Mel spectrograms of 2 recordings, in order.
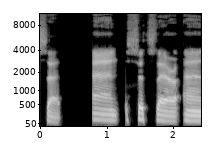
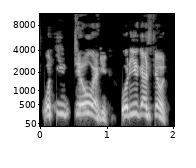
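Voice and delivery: surprised; 10 semitones higher than usual. Retold or imitated. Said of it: "Lloyd goes".

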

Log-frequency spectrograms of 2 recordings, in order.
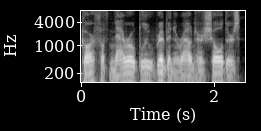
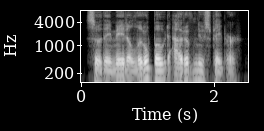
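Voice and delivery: plain reading voice

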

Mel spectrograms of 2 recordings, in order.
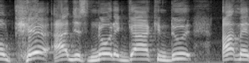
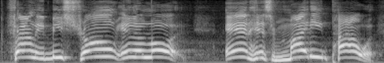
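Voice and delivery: scripture proclaimed again; 6 semitones higher than usual. Acted. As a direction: drive the verse home a second time. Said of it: "Did you hear that?".

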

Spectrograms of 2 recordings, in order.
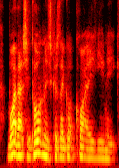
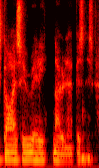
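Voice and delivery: whisper; 5 semitones lower, 13 dB quieter than usual. Real, not acted. Aside about rum masters.

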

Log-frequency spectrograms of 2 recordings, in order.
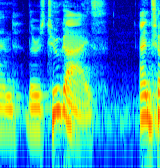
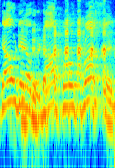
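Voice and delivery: laughing, high correction; mock correction; 9 semitones higher than usual. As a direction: imitate coworkers correcting you, amused. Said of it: "And they're like".

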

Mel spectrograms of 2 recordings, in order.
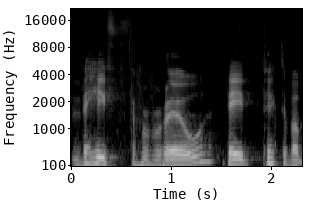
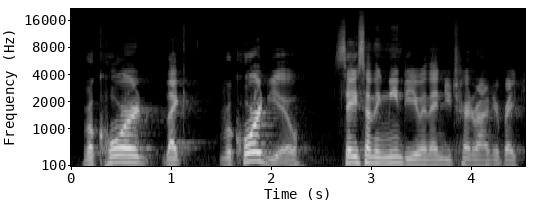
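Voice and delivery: ordinary talk

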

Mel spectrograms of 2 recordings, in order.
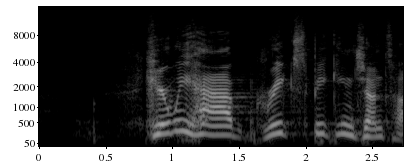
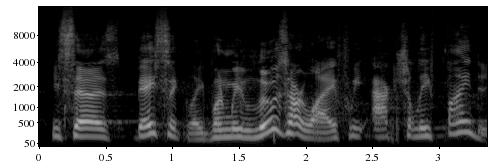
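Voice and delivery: ordinary delivery

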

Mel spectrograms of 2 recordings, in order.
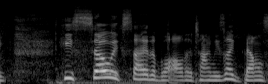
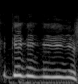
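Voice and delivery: mock giggle; 9 semitones higher than usual. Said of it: "She's just laughing like".

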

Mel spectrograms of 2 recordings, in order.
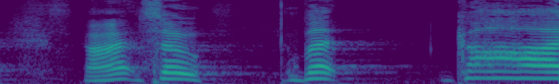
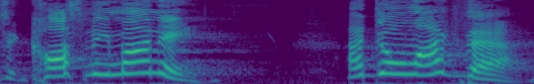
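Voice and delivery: mock complaint; 8 semitones higher, 6 dB louder than usual. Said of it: "joking complaint about wife".

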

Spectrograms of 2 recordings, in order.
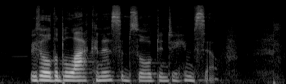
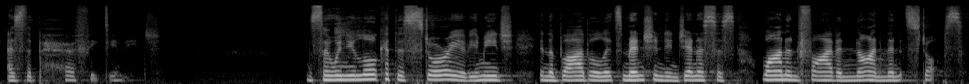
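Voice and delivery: usual speaking voice

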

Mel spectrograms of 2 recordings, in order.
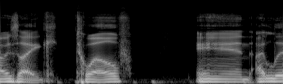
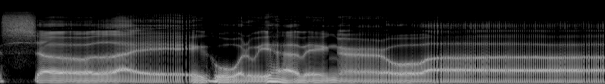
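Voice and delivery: much lower croaky voice; sick voice; 11 semitones lower, much slower than usual. Shown as a demonstration. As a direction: rasp it out like you're sick. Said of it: "when I'm sick".

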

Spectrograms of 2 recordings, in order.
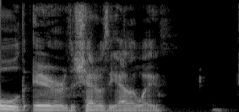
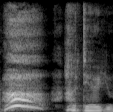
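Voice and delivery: high, loud, slow indignation; gasp, then exclaim in scandalized offence; hammed-up shocked outrage; affronted outrage; 8 dB louder, much slower than usual. Character gasps, affronted by the ring.

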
